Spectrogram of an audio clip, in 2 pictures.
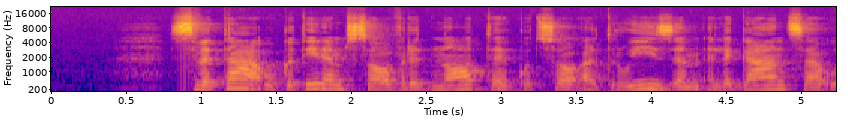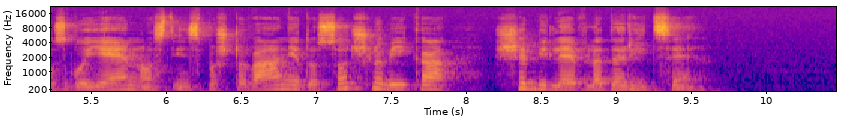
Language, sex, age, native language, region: Slovenian, female, 30-49, Slovenian, Gorenjska region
